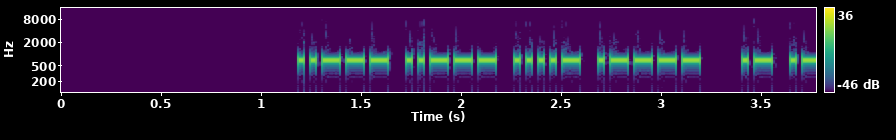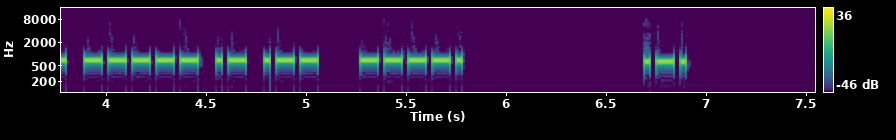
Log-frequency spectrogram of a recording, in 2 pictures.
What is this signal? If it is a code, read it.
Morse code, heard as a keyed tone, about 37 wpm, 700 Hz. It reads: 2241 AA0AW 9 R
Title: Worked All Europe DX Contest - QTC Exchange - 40wpm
